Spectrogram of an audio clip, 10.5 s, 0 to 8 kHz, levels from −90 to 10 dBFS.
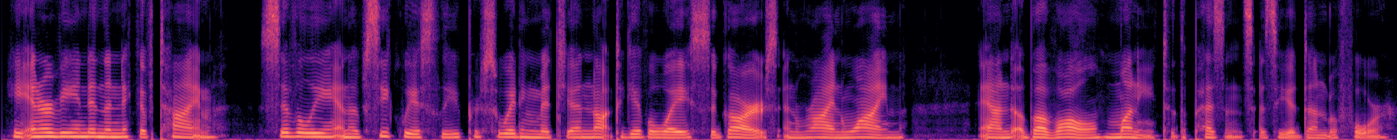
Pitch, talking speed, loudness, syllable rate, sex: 185 Hz, 185 wpm, -18 LUFS, 5.4 syllables/s, female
